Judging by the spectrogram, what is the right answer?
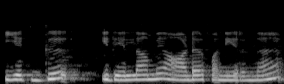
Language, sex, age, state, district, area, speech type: Tamil, female, 18-30, Tamil Nadu, Krishnagiri, rural, spontaneous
